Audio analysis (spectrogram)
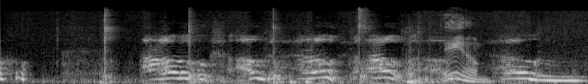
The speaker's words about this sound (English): Oh, she's yanking the balls as hard as she can down through the hole. And then she also starts punching them. Well, then don't be banging on my board.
